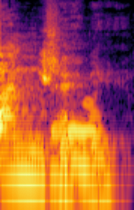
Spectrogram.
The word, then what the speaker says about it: Lon Chaney: Lon Chaney. Lon Chaney. Okay. Well, his silent film of the same name, a desperate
